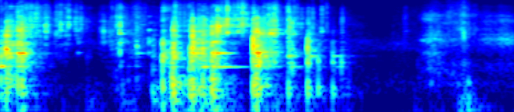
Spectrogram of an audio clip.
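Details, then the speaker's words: Nissan Skyline gearbox, car long sat rotting, rocked by hand on the ground: irregular metallic clinks and rattles from loose metal bits inside the casing. "there's a fair bit going on in there I think I'm going to pull this apart now and see what's inside"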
